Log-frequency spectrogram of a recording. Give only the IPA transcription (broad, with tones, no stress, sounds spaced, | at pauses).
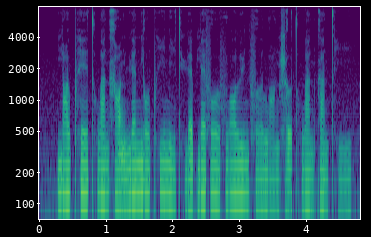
j ɑ˧˥ ʊ̯ pʰ e˧˥ ɪ̯ t̪ʰ w a˧˥ n x ɑ̰˨˩ ŋ n̪ ɥ ɛ˥ n j o˥˩ ʊ̯ pʰ i˥ n̪ i˧˥ t̪ʰ ɥ ɛ̰˨˩ p j ɛ˥˧ f o˥˩ ʊ̯ f w ɔ˥ l y˥ n f ɤ˧˥ l w ɑ˧˥ ŋ ʂ ɤ̰˨˩ t̪ʰ w a˥ n k a˥˩ n t̪ʰ i˧˥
